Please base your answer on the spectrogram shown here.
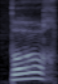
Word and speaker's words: porc: vous écrivez p o r c'est d'accord donc port per c'est le sait finale n'est pas prononcé halle est la dernière chose et vous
